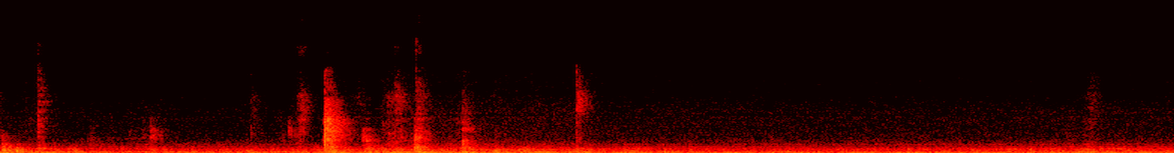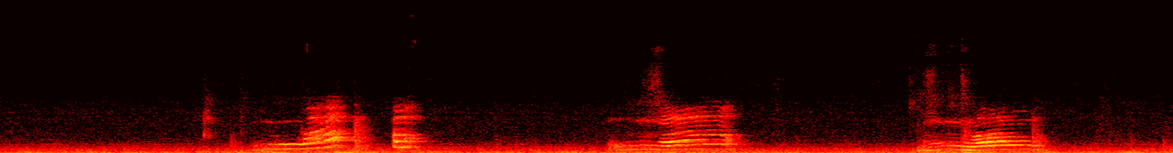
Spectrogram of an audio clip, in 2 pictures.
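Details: Young Exotic Shorthair cat crying at home in the early morning, wanting to see its owner after breakfast: after quiet knocks and rustles, three faint, wavering, rising-falling meows near the end, several seconds apart.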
